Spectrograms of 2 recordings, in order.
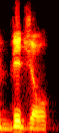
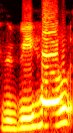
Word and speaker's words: Vigil: because I feel like it's not Vigil. It's not. It's Vigil. It's Spanish, so the G is pronounced like an H.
